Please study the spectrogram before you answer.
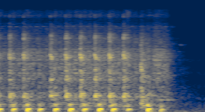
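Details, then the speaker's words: Scooter stored longer than the rest of the fleet, no accelerator pump, cold, unchoked: quick cranking pulses about six a second catch weakly under two seconds with tailpipe smoke and die; needs choke. "Y'all heard that? It just sputtered. All right, let's keep going. Got smoke out the tailpipe."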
